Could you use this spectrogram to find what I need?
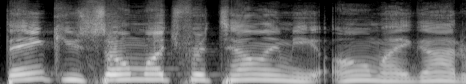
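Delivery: effusive thanks. Real, not acted. Streamer thanks viewer Reagan for saving the stream, effusive thanks. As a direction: thank them loudly, with real relief. Grateful after learning of muted mic.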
